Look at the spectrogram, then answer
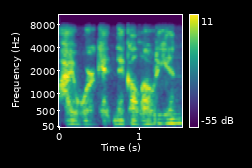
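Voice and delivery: slow, hushed, confiding half-whisper. Retelling a stranger at a convention sharing a secret: imitating someone half-whispering. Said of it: "Like they're whispering to me".

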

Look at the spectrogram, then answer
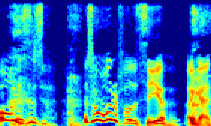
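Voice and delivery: attempted Scottish accent. Acting out a Trudeau bit, greeting someone: put-on Scottish accent. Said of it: "are you doing Scottish?".

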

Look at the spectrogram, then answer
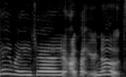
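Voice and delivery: sweet, soft, high, darling little voice. Retelling a girl approaching [name] while he's on the phone, darling little voice. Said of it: "this real, like, darling little voice".

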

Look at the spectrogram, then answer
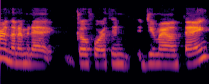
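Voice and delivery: ordinary talk

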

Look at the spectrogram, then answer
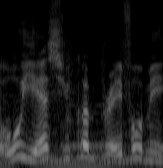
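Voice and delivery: put-on low, soft, clumsy Indian accent, poorly done. Retelling a man's answer when offered prayer, in a bad accent. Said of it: "And bad accent".

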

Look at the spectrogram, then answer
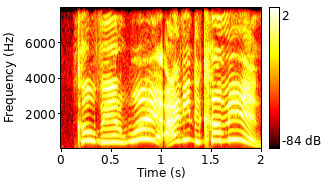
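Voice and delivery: incredulous, disbelieving tone.

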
